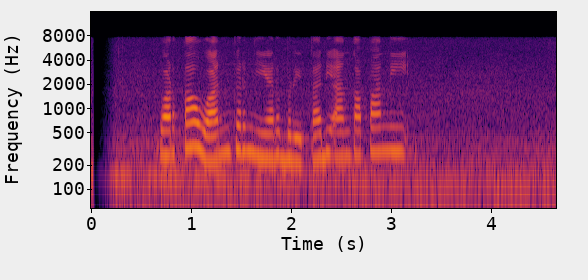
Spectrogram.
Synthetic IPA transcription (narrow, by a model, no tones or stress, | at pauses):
wart̪awankərɲiarbəɾit̪adiant̪apani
